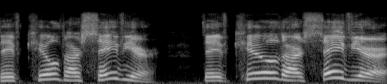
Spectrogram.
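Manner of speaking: high, shouted outcry of a crowd. Narrating a scene, the speaker voices the crowd shouting after a killing, crowd shouting. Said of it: "all the people behind start shouting".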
